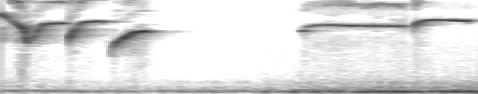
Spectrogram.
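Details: Canary master song in ngeriwik style for young canaries to learn: a few loud downward-slurred whistles, a gap of near silence, then thin level whistles rising slightly at the end.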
